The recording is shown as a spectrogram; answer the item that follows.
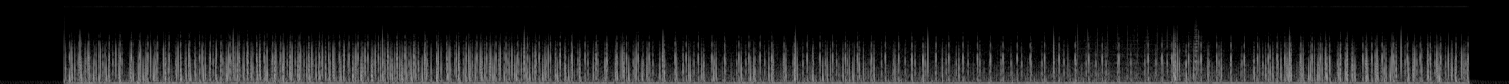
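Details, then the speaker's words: Needle EMG with small-amplitude, short-duration motor unit potentials, the myopathic pattern (also seen in myasthenia gravis, LEMS and botulism): dense, sharp, scratchy crackling over a steady hum. "It is also important to know that short duration mups can be seen in neuromuscular transmission disorders myestinia gravis limbs and botulism. Watch and listen to Sassid Mups."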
